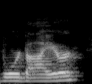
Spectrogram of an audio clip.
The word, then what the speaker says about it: voir dire: That's the way I learned to pronounce it. V-O-I-R. The French pronunciation would be voir. The Latin pronunciation would be voir. And D-I-R-E, dear. Some people, Judge Boyce pronounces it voir dire. And I think that's a very typical sort of Middle West and Southern way of pronouncing it.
